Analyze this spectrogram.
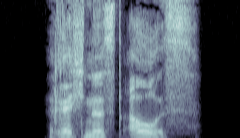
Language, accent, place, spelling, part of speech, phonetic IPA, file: German, Germany, Berlin, rechnest aus, verb, [ˌʁɛçnəst ˈaʊ̯s], De-rechnest aus.ogg
- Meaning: inflection of ausrechnen: 1. second-person singular present 2. second-person singular subjunctive I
